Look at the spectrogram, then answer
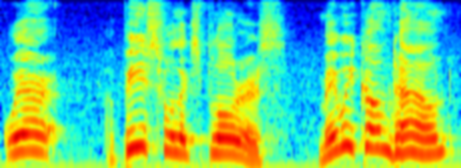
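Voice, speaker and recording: A man's voice: very high voice, lively intonation, measured pace, a little mellow, pitched above the performer's own voice. A man voicing a friendly, peaceable male pony explorer in a storybook, in an earnest manner. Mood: friendly, calling out.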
